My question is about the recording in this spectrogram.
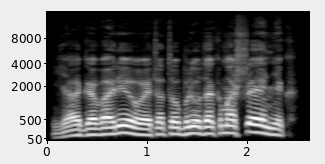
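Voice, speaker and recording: A man voicing a hot-tempered loud poker loser in an audiobook, shouting coarse accusations. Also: medium pitch, moderate pace, no room sound, studio quality, lightly acted. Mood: furious. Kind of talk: audiobook character reading.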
